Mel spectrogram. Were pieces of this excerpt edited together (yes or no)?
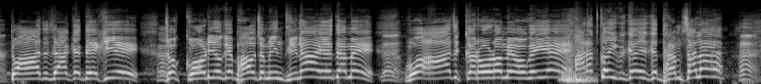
yes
